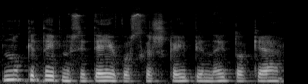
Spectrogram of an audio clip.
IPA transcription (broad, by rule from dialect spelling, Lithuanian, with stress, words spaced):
nʊ kʲɪˈtɐɪp nʊsʲɪˈtʲɛɪkʊs kɐʃˈkɐɪp ɪˈnɐɪ toːˈkʲɛ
